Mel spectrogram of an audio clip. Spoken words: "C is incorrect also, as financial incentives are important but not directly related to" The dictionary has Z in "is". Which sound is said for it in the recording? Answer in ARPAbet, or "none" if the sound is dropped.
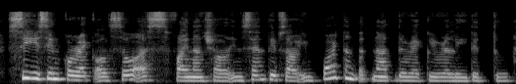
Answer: S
